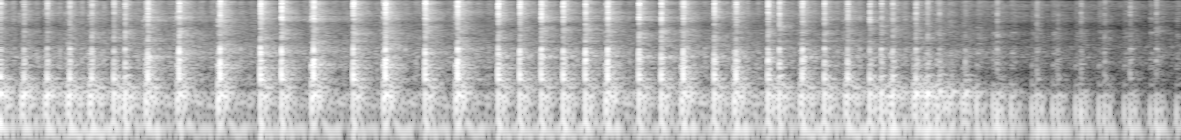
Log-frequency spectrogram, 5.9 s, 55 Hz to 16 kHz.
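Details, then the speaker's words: 1991 Kawasaki EN500 Vulcan that idles fine but bogs and stalls with a little throttle despite rebuilt carb, new jets and cleaned tank; uneven thumping pulses weaken; rich, lean or air leak suspected. "Um, and if I give it a little bit of throttle, it just starts to bog and stop."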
